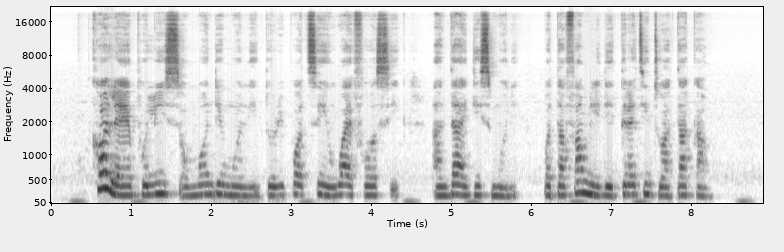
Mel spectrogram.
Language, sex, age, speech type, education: Nigerian Pidgin, female, 15-29, spontaneous, tertiary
